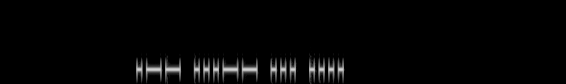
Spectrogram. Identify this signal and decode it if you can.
Morse code, heard as a keyed tone, about 25 wpm, 700 Hz. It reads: W3SH
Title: USA Call Signs - 4 Characters - Repeated 3x - 25wpm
